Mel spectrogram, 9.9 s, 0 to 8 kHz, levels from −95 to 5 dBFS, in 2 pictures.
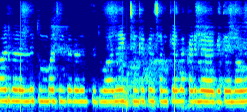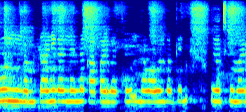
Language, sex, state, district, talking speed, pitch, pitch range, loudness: Kannada, female, Karnataka, Bellary, 130 wpm, 290 Hz, 285-295 Hz, -26 LUFS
